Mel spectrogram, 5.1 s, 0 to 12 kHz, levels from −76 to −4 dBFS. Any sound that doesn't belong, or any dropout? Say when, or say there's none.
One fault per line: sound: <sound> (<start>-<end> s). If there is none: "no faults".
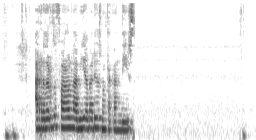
no faults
